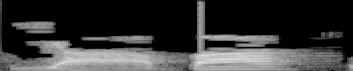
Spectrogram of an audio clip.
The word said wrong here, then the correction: 亚哈: Yaha. – Yaba. Yaba. – Yaha. – Oh, Yaha. – Yaha. – English is Ahab.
